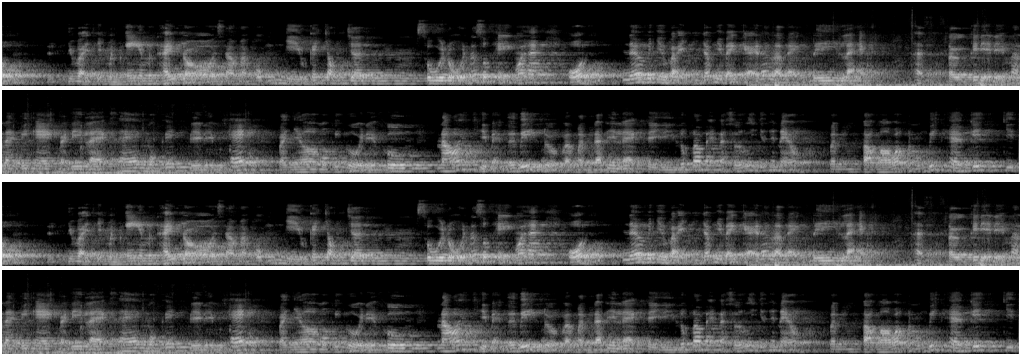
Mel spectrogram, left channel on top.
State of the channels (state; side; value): identical; both; correlation 1.00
